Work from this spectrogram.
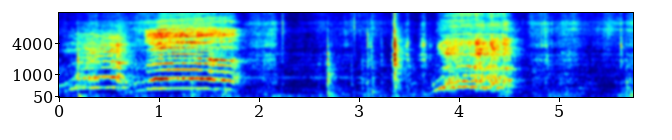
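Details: Goats inside their shed on a handmade goat farm, 5 December 2023, sometimes making odd calls: two loud, wavering, nasal bleats about three seconds apart, with rustling and knocks from the small room between them.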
